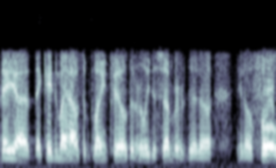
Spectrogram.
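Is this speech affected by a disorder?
No.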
